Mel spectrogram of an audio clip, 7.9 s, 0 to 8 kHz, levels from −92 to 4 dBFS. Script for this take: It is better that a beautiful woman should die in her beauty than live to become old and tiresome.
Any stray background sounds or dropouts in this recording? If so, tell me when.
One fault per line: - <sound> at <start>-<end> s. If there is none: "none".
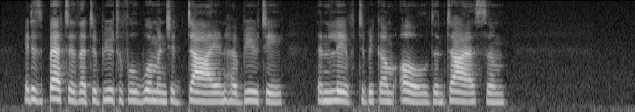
none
